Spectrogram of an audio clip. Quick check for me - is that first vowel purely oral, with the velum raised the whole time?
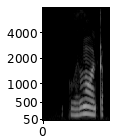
yes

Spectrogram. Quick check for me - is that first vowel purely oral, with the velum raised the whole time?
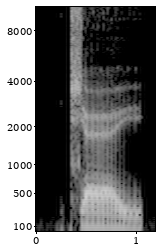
yes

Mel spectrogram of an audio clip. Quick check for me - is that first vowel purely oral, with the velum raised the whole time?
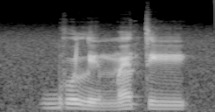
yes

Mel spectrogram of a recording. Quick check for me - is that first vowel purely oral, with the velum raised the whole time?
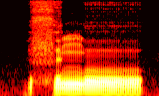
yes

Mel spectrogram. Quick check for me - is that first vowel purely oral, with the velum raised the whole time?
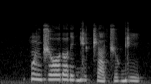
no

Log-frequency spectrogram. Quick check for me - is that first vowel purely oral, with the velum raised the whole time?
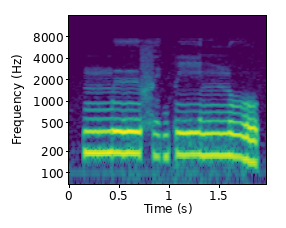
yes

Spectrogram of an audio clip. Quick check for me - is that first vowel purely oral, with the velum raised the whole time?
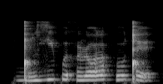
no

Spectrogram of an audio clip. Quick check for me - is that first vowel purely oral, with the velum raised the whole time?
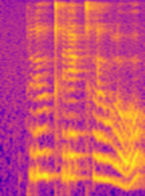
yes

